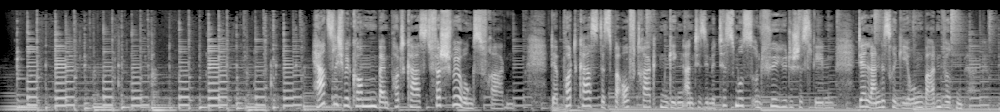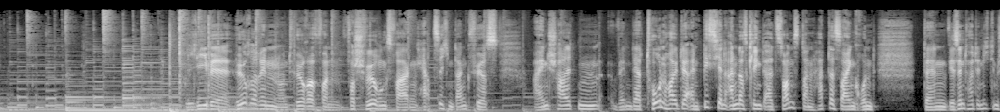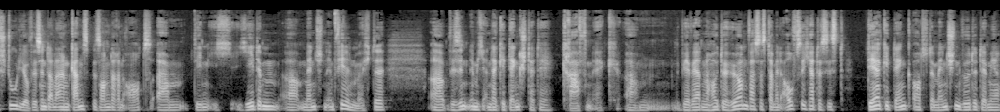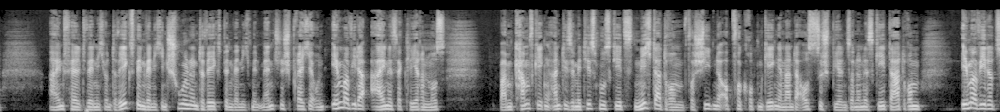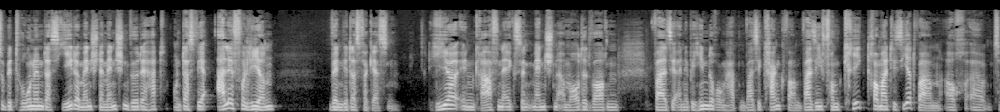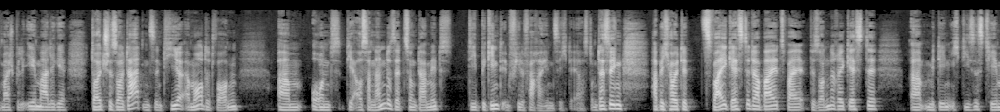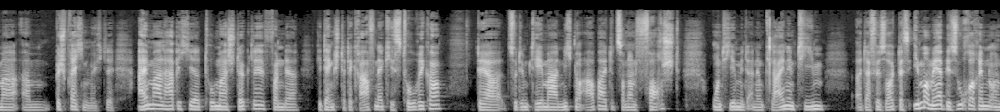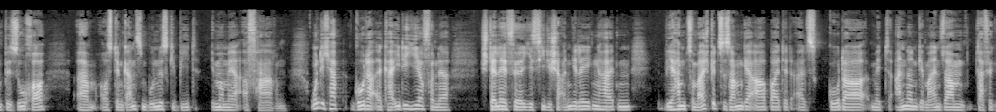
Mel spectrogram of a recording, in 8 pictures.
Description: Hinweis: Diese Podcastfolge wurde in der Bibliothek der Gedenkstätte Grafeneck aufgenommen, die Aufnahme kann daher von der Tonqualität anderer Folgen abweichen.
